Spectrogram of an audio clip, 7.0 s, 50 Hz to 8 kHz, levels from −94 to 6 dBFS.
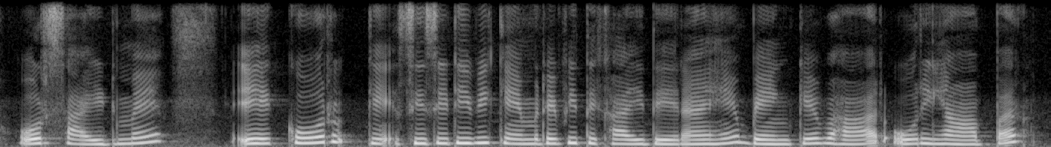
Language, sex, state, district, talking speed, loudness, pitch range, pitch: Hindi, female, Rajasthan, Nagaur, 160 wpm, -15 LUFS, 235-280 Hz, 255 Hz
